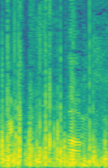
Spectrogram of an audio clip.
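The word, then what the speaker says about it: Vík: Here we are on our last stop on Monday before we go check into our hotel in Wick. Pronounced spelled V-I-K, Wick.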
